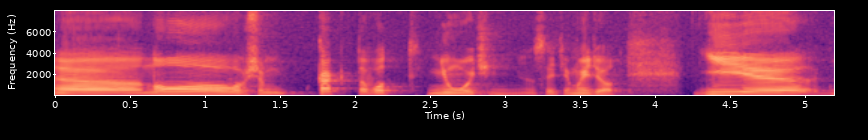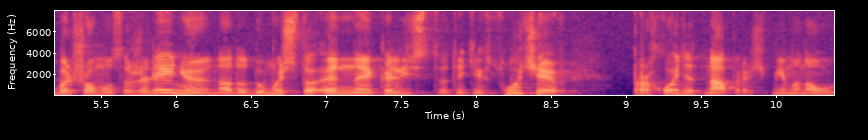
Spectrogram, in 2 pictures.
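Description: A man speaks at a fairly slow pace against a quiet background, his fairly high voice making very wide pitch swings. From Russia. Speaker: anthropologist, university lecturer; anthropologist lecturer. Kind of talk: popular science lecture. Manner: casual, hesitant fillers (э). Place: studio. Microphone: lapel.

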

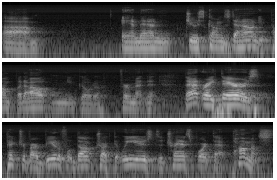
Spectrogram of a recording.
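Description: With an American accent, a man speaks at a moderate pace in a medium-pitched voice with lively intonation. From Michigan. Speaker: orchard owner and cider maker; presenter. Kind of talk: conference presentation. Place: hall. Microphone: handheld.

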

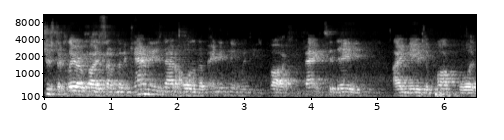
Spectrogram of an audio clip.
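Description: A man's voice with ordinary pitch variation, audible room echo and light background noise. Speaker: candidate. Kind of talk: debate answer. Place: hall.

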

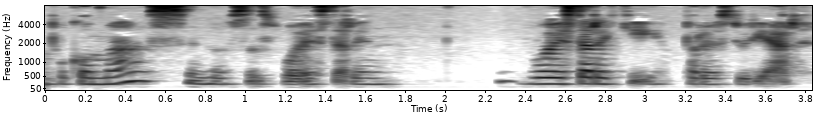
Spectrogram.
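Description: A woman's fairly high, somewhat breathy voice. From Canada, Ontario. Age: 20s. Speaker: university student. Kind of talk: language practice monologue. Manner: halting, many fillers. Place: home room. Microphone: webcam.

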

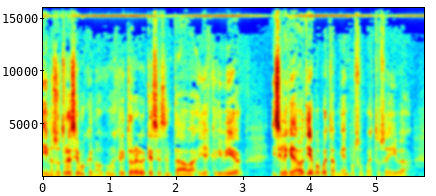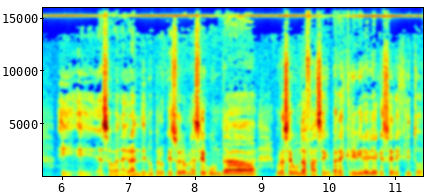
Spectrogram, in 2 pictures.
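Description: A man's somewhat breathy, medium-pitched voice at a very fast pace. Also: ordinary pitch variation. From Venezuela, Barquisimeto (Lara) and Caracas; Venezuela. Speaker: novelist; interviewee. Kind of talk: interview. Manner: halting, frequent repetitions. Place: studio. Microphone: lapel.

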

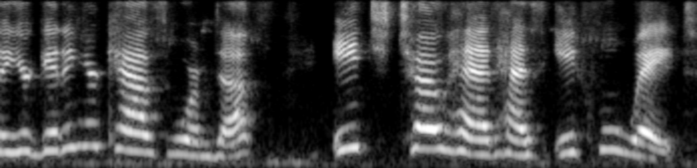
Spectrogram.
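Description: A woman's raised, projected voice with a bright, sharp tone, lively intonation and a fairly slow pace. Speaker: fitness instructor. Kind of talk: exercise class instruction. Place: garden.

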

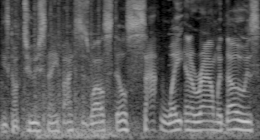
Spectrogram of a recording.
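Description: A man with a medium pitch speaks in an animated, dramatic tone. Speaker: esports caster play-by-play commentator. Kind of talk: live esports commentary, play-by-play. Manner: animated, fast-paced, dramatic, builds hype around clutch moments.

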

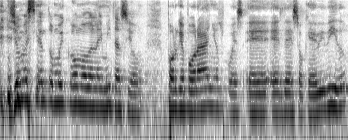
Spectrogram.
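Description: Faint background noise sits behind a man with a fairly high pitch and a bright, sharp tone. He speaks at a moderate pace with fairly even intonation.

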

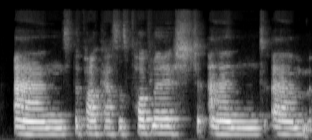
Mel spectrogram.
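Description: With a Limerick accent, a woman speaks at a medium pitch in a monotone, flat intonation against a quiet background. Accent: Irish (Limerick). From Ireland, Limerick; Ireland. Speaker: diabetes advocate; presenter. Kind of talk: conference presentation. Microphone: webcam.

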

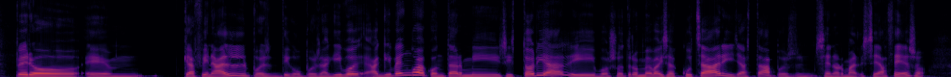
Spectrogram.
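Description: A woman at a medium pitch and moderate pace, with ordinary pitch variation, a dry sound with no echo and a quiet background. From Spain, Extremadura (Mérida); Extremadura, Spain. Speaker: telecom engineer; guest. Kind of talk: interview conversation. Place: studio. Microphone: studio mic.

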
